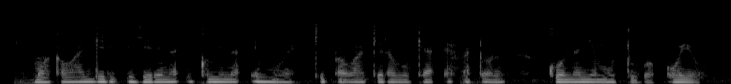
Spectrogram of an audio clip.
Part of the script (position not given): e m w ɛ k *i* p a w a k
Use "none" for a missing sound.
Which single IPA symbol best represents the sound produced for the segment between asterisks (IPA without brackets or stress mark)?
i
